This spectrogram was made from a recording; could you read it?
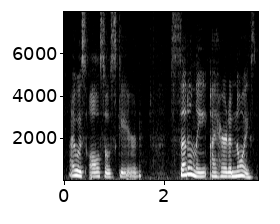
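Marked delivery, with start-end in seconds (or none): none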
